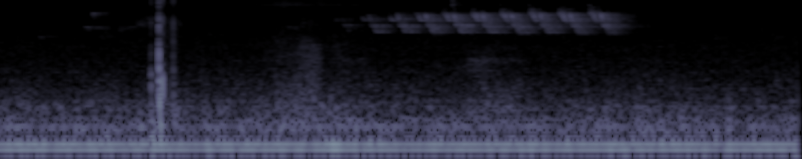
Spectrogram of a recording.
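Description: A single sharp click about a second in, then a small bird chirping: a quick run of high chirps, about five a second, lasting about two seconds, played on the TV's bird video.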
